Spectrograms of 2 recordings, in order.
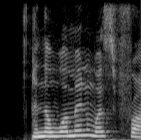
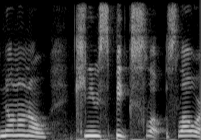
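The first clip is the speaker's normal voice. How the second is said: plain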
